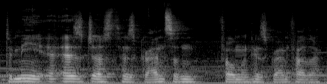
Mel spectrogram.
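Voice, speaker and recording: A man's voice: medium pitch, level tone, moderate pace. A young man in his twenties who grew up in Mexico, a filmmaker telling his grandfather's story in an earnest, reflective way. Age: 20s. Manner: earnest, reflective, with some fillers. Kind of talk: documentary narration. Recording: roomy with music underneath.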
